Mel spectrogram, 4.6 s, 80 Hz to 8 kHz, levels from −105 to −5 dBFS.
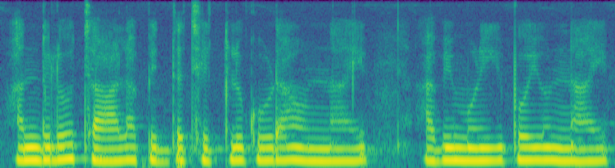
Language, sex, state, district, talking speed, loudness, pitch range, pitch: Telugu, female, Telangana, Mahabubabad, 115 wpm, -14 LUFS, 170-180 Hz, 175 Hz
